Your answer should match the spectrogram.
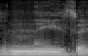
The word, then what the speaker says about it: neither: Келесі either and neither есімдіктері. Either, either. Neither, neither. Either деп те оқылады, neither деп те оқылады. Өйткені біреуі америкалық, екіншісі британдық pronunciation. Қалай оқысаңыз да ол қате болмайды.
